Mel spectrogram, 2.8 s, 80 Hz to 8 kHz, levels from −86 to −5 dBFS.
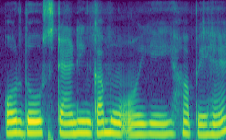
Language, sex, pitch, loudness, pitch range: Urdu, female, 185 Hz, -14 LUFS, 170-190 Hz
